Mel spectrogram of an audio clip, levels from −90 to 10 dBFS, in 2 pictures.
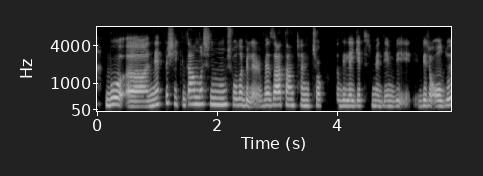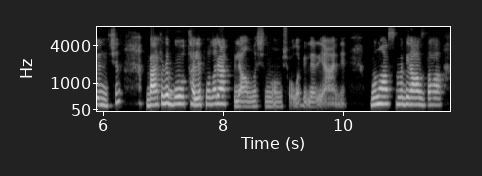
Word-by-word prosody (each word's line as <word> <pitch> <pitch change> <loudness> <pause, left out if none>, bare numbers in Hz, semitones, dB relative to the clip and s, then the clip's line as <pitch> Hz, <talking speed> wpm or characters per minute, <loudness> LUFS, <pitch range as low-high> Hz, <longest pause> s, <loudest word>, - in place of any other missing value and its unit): bu, 240 +3 +4
aaa, 180 0 +3
net 235 +8 -2
bir - - -1
şekilde 250 -4 -5
anlaşılmamış 250 -1 0
olabilir. 210 -4 -3
Ve 215 0 +1
zaten, 225 0 +1
hani, 200 -1 -3
çok 210 +1 -5 0.2
da 195 - -6
dile 195 -1 -1
getirmediğin 190 -1 -6
bi 195 - -8
biri 200 +2 -2
olduğun 210 +4 0
için 315 - -8 0.4
belki 235 +5 +6
de 290 -4 +6
bu 265 +1 +3
talep 240 -2 +1
olarak 265 +1 +2
bile 180 +1 -2
anlaşılmamış 175 0 -8
olabilir, - - -9
yani. - - -9 0.4
Bunu 260 +3 +5
aslında 260 -2 -1
biraz 240 -2 +3
daha, 230 0 -3
225 Hz, 160 wpm, -21 LUFS, 195-250 Hz, 0.4 s, belki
